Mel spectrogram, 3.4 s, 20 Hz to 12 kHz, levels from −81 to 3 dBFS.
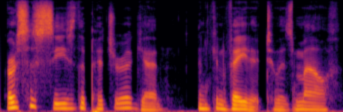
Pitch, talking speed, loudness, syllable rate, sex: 120 Hz, 190 wpm, -19 LUFS, 5.5 syllables/s, male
